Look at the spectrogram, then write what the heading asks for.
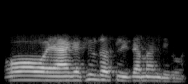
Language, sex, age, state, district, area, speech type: Assamese, female, 45-60, Assam, Majuli, rural, conversation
